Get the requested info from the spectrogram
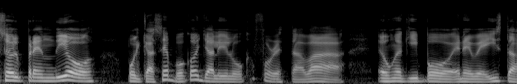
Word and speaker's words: Okafor: Ocafort. – Okafor. – Muy bien, muy bien la pronunciación.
